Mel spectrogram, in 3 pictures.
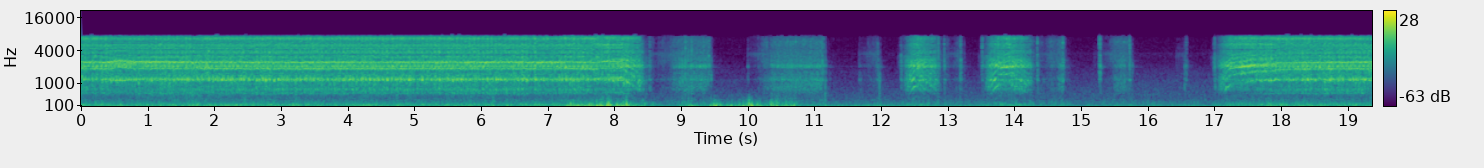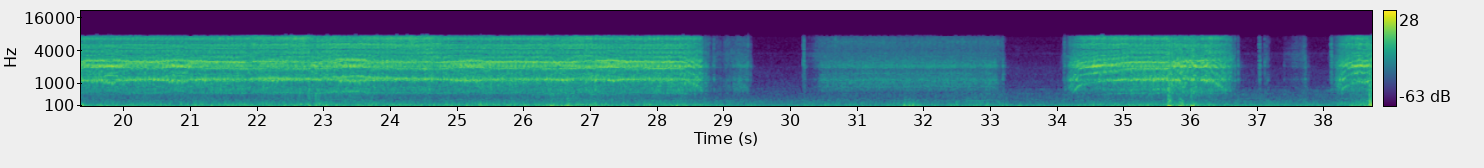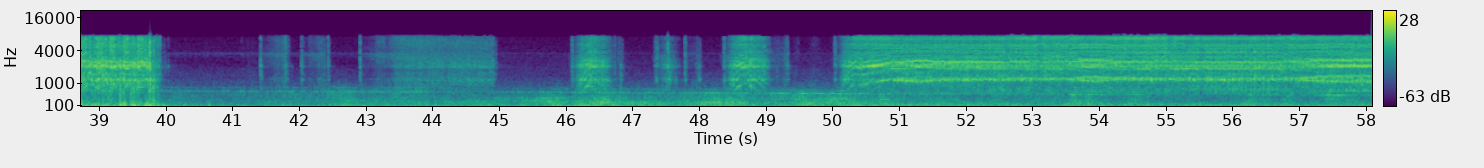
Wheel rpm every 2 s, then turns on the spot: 160, 160, 160, 160, 30, 10, 20, 10, 60, 160, 160, 160, 160, 160, 40, 20, 20, 130, 30, 120, 10, 20, 20, 10, 20, 130, 160, 160, 160.
8-16 28-34 42-50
